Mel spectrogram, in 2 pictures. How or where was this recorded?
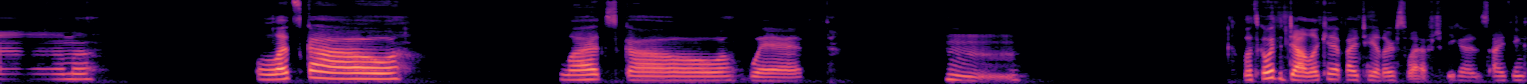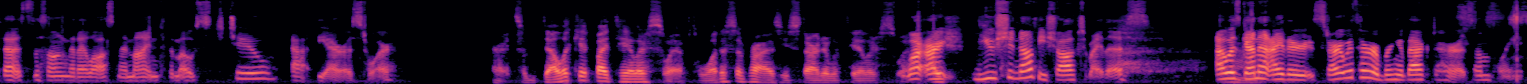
inside a vehicle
